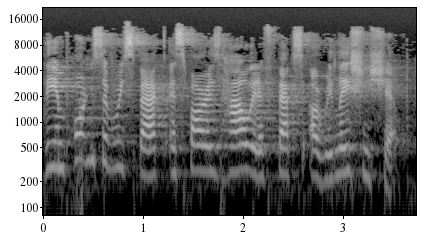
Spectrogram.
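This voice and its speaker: A woman with a Puerto Rican accent speaks in a raised, projected voice with a bright, sharp tone. Her pace is moderate and her pitch variation ordinary. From Puerto Rico. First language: Spanish. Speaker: pastor. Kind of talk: sermon. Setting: church.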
